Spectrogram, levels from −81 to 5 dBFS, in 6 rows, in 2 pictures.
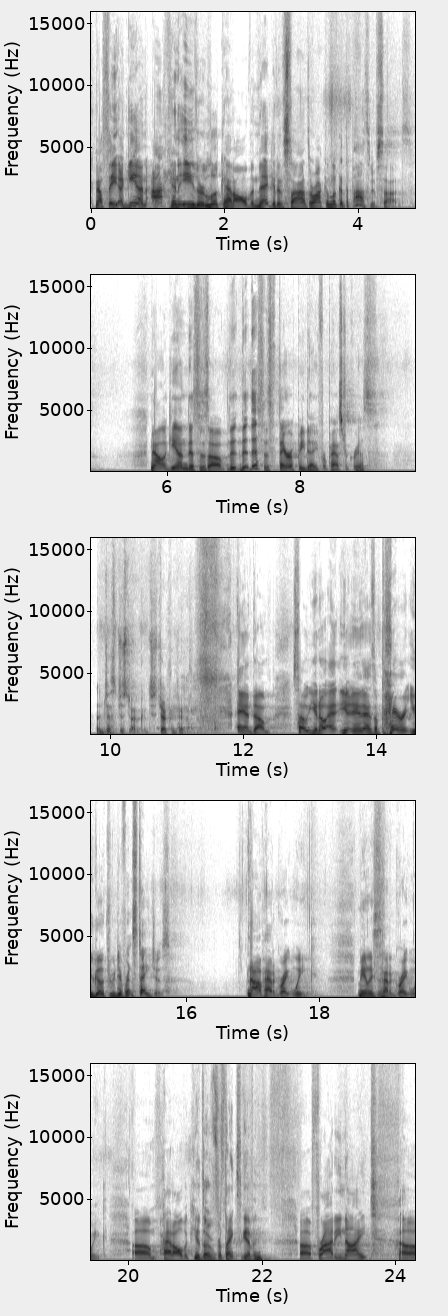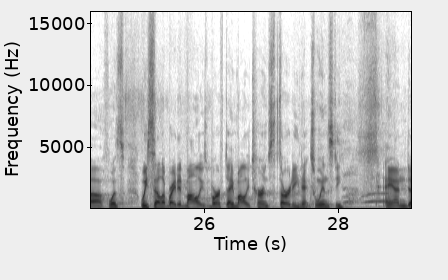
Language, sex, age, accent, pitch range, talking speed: English, male, 40-59, American, 110-160 Hz, 190 wpm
